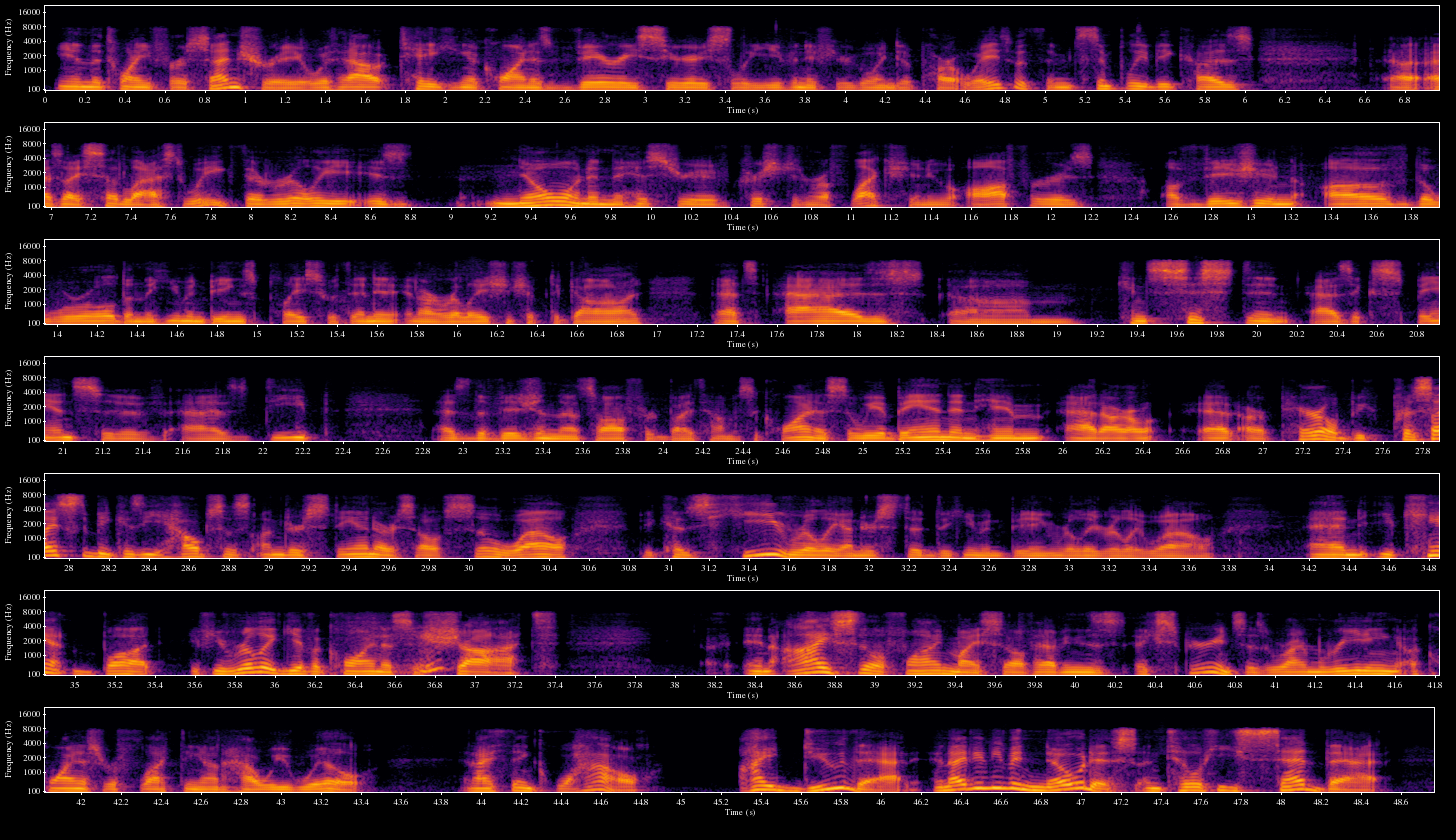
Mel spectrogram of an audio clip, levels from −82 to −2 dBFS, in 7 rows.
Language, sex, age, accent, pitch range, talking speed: English, male, 40-59, American, 95-120 Hz, 175 wpm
